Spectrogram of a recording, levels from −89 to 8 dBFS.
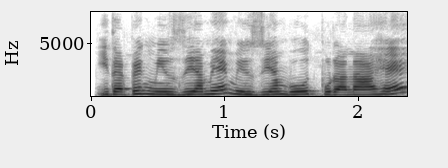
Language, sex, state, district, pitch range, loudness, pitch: Hindi, female, Bihar, Jamui, 255-270 Hz, -13 LUFS, 260 Hz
